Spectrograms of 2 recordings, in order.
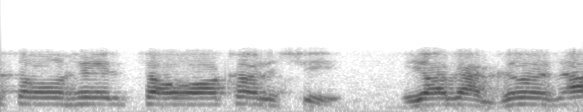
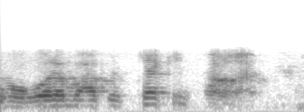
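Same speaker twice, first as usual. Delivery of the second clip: snide, condescending, sarcastic, talking-down retort; 4 semitones lower, 3 dB quieter than usual. Retelling a traffic stop, quoting the officer's reply: imitating a condescending, sarcastic remark. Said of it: "he was being condescending and sarcastic".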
